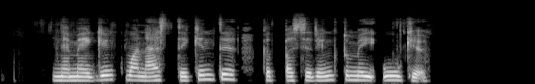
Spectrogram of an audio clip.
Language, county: Lithuanian, Vilnius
